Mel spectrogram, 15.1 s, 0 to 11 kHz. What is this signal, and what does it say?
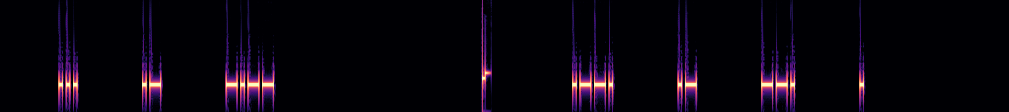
Morse code, heard as a keyed tone, about 22 wpm, spaced as for 8 wpm, 700 Hz. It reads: SAY PAGE
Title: 6x Character Spacing - Top 500 Words - 22wpm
